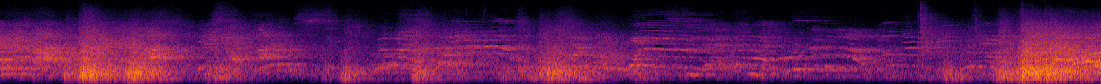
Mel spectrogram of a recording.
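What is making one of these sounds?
Bodies thud heavily onto a wrestling ring's mat.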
